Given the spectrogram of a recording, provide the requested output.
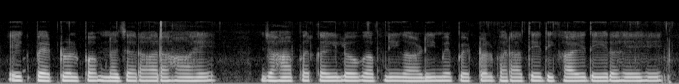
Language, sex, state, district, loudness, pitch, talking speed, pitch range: Hindi, female, Rajasthan, Jaipur, -14 LUFS, 170 Hz, 185 wpm, 170-175 Hz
